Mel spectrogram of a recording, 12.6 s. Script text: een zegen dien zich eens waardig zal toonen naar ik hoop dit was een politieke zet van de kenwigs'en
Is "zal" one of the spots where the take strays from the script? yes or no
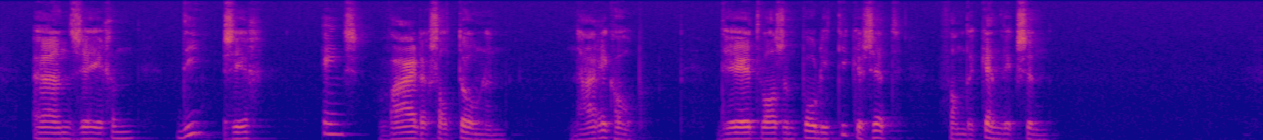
no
